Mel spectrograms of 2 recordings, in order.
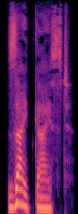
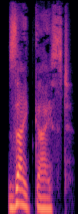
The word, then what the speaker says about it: Zeitgeist: Zeit geist Zeitgeist Stress the Zeit syllable and keep geist smooth.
